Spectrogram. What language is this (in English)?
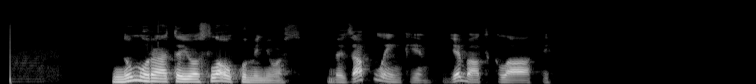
Latvian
